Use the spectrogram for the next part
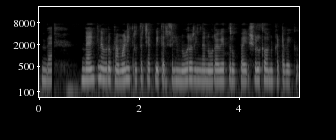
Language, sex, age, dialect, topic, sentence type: Kannada, female, 18-24, Central, banking, statement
